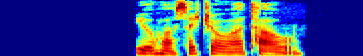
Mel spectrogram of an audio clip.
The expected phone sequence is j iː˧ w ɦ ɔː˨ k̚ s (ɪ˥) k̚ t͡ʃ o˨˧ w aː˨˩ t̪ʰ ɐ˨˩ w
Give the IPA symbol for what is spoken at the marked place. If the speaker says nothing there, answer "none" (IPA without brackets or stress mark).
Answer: ɪ˥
